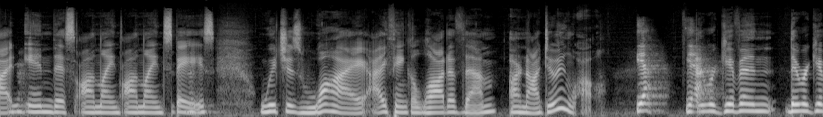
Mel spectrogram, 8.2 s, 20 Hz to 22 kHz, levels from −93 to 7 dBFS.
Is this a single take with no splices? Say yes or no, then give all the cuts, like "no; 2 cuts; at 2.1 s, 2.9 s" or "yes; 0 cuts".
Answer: no; 3 cuts; at 1.2 s, 5.0 s, 6.7 s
